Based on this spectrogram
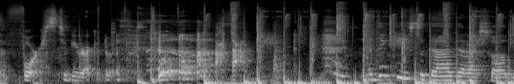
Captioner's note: actress laughs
